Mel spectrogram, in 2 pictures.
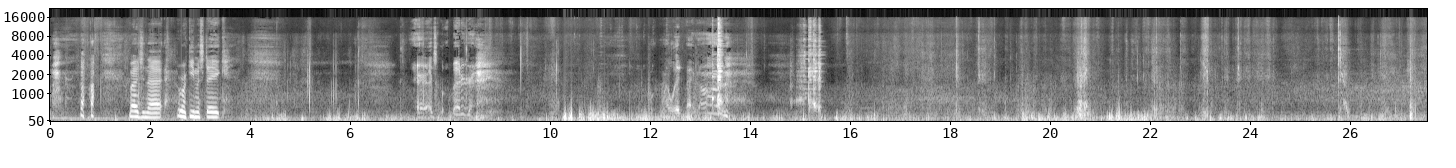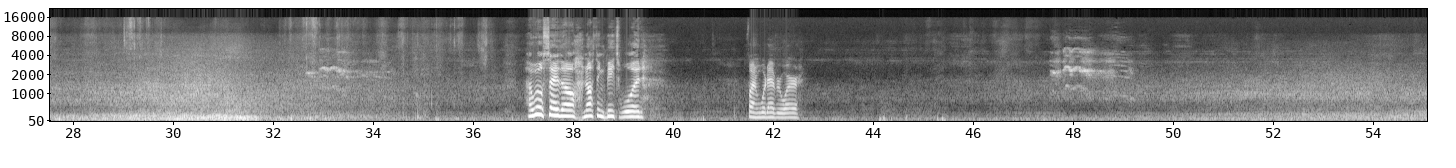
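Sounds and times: wind buffeting microphone: 0:04.0 - 0:27.2.

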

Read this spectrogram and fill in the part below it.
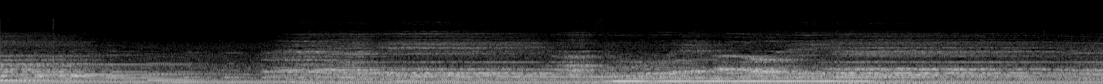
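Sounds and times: choir singing a hymn: 0:00.0 - 0:01.6, 0:02.6 - 0:11.0.

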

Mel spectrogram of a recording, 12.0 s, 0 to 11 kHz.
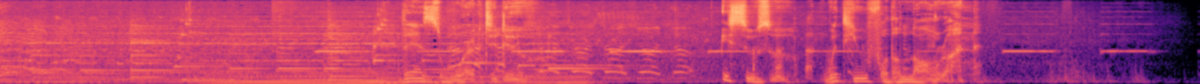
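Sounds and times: truck reversing alarm beeps: 0:02.9 - 0:12.0.

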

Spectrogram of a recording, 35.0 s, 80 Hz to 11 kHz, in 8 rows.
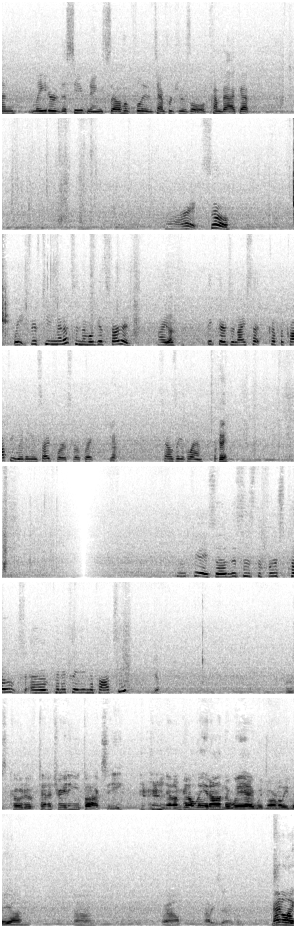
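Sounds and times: low hum with faint hiss: 0:00.0 - 0:35.0.

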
